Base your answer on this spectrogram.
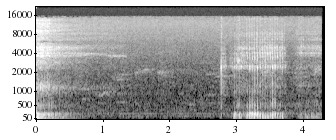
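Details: Bloodhound (Canis lupus familiaris), snoring.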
